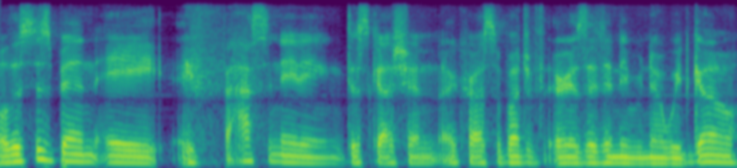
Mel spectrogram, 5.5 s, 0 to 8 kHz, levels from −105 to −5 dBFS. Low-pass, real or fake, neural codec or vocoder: 7.2 kHz; real; none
